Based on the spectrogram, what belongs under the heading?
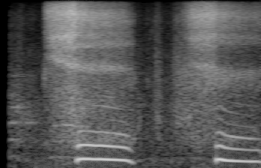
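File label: "chi1", Mandarin Chinese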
